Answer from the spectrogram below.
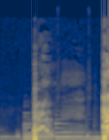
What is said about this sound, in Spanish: Ay, ustedes disculparán, tengo muchísima tos que no se me ha quitado.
